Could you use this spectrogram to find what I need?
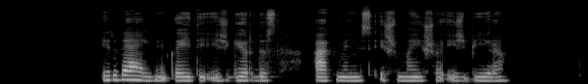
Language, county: Lithuanian, Panevėžys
